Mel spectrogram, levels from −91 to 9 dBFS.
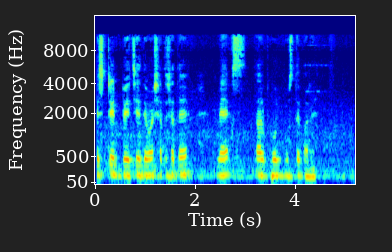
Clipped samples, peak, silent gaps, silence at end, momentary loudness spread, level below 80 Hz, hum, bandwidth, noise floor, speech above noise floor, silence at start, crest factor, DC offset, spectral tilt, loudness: under 0.1%; -10 dBFS; none; 0.2 s; 9 LU; -62 dBFS; none; 11.5 kHz; -51 dBFS; 26 dB; 0.05 s; 18 dB; under 0.1%; -4.5 dB/octave; -25 LUFS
